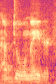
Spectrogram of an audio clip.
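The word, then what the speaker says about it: Abdel Nader: that's good so that's how I saw the Abdul Nader that's how you pronounce it Abdul this has to be the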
